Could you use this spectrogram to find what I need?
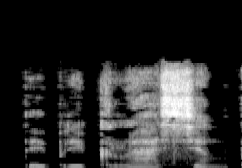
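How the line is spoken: Whispering. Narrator (Russian): прошептала она

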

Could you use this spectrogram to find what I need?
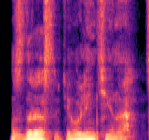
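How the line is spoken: Sighing. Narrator (Russian): сказал я, вздохнув

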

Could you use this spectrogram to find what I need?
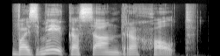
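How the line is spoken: Solemn pronouncement. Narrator (Russian): торжественно проговорил принц

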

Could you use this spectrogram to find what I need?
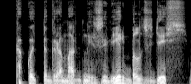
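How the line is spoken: Puzzled mutter. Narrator (Russian): бормотал он недоуменно

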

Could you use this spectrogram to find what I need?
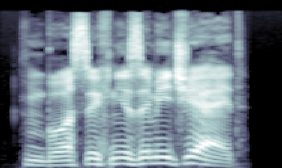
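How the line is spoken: Muttering. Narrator (Russian): Пробурчал Бьорк

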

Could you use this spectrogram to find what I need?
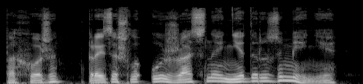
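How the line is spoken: Muttered. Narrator (Russian): пробормотал он

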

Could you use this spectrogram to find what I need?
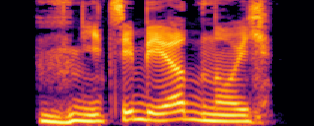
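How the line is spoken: Unsympathetic snort. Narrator (Russian): хмыкнул колдун, без особого сочувствия

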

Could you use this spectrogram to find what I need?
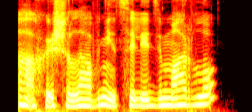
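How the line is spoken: Giggling. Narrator (Russian): хихикнула Элоиза

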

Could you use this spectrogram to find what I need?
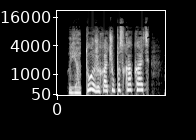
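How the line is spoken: Exclaimed. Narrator (Russian): воскликнула Кэрри

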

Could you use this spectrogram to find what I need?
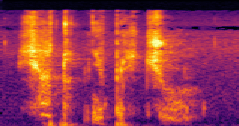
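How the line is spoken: Whisper. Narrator (Russian): прошептала Рыжинка

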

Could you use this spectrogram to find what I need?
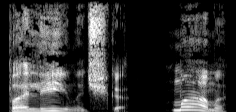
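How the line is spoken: Stifled squeak. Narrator (Russian): Придушенно пискнула поглощенная стихией Полина

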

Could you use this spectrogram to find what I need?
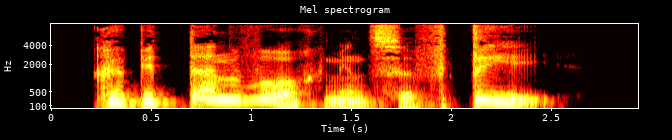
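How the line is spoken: Amazed exclamation. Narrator (Russian): налитым изумлением голосом воскликнул Уваров

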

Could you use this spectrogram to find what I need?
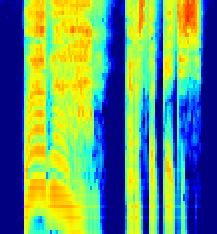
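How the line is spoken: Sighing. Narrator (Russian): вздохнул я

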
